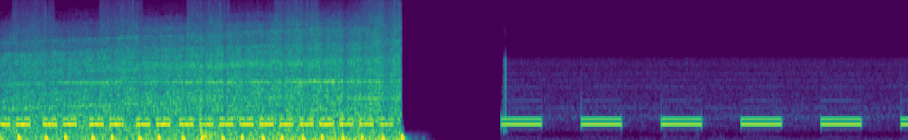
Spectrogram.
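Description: Telephone busy signal while calling back: a loud rush of noise cuts off into a brief silence, then a steady run of evenly spaced, identical beeps repeats in a regular on-off rhythm.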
